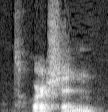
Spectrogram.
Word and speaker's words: torsion: uh i and i i checked english language dictionaries in multiple countries and not one of them has the zh sound listed as an acceptable pronunciation it's always just torsion and that's it beautiful now you just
